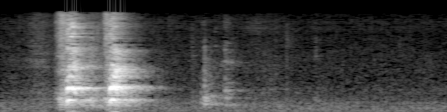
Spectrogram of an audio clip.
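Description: Two short, loud barked vocal shouts in quick succession, about half a second apart, followed by two much fainter ones about a second later.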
